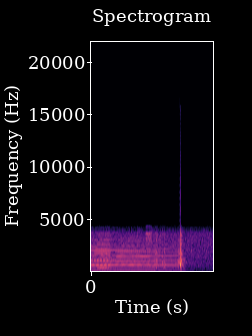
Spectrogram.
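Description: Harmonium reeds sounding a held chord, the notes shifting slightly just after the start. A sharp knock comes near the end, and the chord stops with it.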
